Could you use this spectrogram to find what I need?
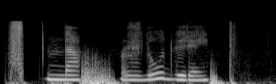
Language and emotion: Russian, neutral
